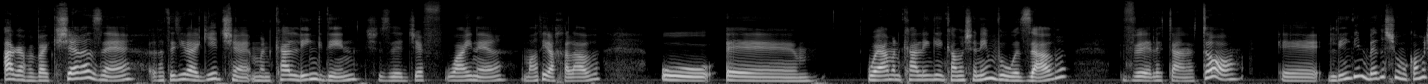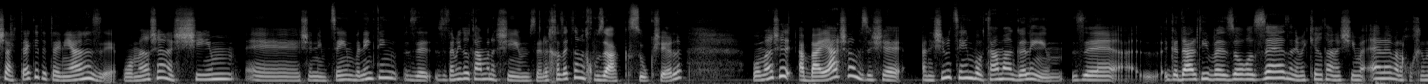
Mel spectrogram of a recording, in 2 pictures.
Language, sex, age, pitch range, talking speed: Hebrew, female, 20-39, 185-250 Hz, 145 wpm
